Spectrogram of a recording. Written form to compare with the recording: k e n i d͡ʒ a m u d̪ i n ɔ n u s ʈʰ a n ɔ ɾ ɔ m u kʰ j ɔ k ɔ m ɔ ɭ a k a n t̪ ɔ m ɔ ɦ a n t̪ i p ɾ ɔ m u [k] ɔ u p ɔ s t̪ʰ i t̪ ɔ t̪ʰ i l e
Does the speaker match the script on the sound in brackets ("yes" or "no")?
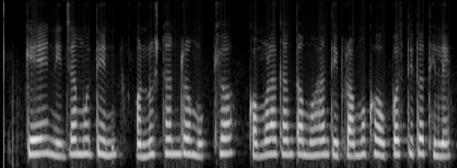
no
